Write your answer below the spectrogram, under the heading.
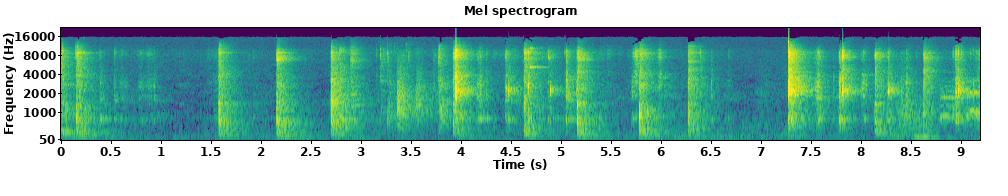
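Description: Sharp metallic clicks and taps of galvanized steel ceiling framing channels being handled and fitted, in an irregular series of about two a second.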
